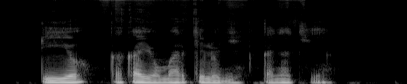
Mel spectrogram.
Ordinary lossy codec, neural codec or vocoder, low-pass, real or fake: none; none; none; real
